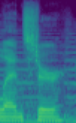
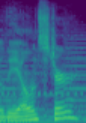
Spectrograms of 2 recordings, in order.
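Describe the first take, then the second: First: The name is pronounced as Leinster. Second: The name is pronounced as Leonster. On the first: The speaker calls it right. "Should have been Leinster" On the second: The speaker calls it wrong. "I hate that pronunciation"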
